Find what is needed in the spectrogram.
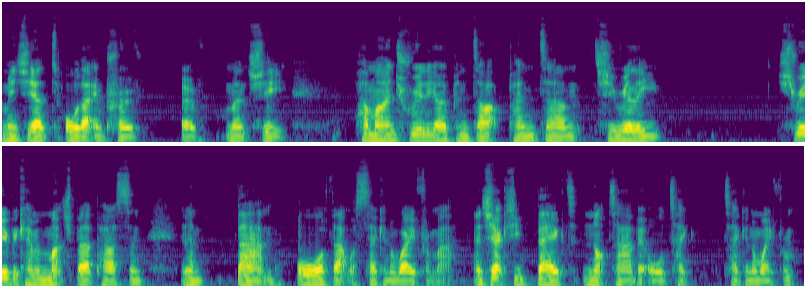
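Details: Adult male who describes himself as slightly stammering, in natural conversational speech; stuttering.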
